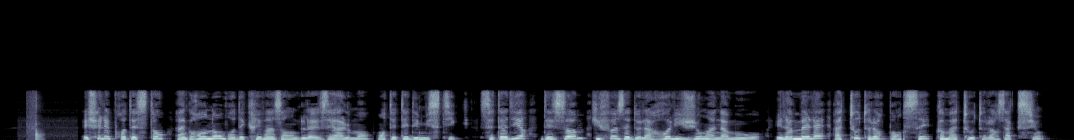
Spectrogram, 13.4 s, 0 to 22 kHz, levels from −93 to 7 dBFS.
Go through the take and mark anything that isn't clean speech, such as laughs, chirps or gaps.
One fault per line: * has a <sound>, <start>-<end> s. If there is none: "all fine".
* has a thud, 0.3-0.6 s
* has a dropout, 11.3-11.3 s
